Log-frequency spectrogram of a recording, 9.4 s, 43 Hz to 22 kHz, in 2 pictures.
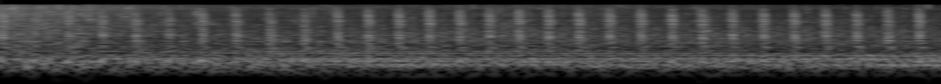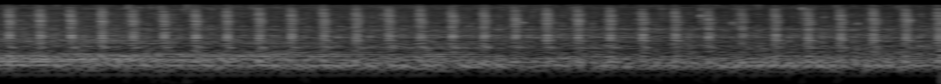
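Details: Yamaha F225 outboard idling back to the dock: sharp, rapid metallic knock over the low engine rumble, rod knock.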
